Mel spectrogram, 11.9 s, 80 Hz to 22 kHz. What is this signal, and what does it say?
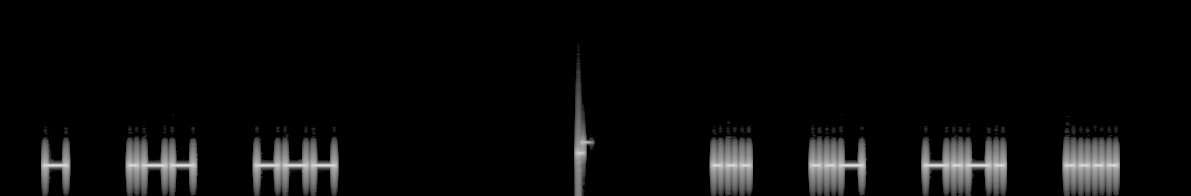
Morse code, heard as a keyed tone, about 17 wpm, spaced as for 10 wpm, 700 Hz. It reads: TWO SUCH
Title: 3x Character Spacing - Top 200 Words - 17wpm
